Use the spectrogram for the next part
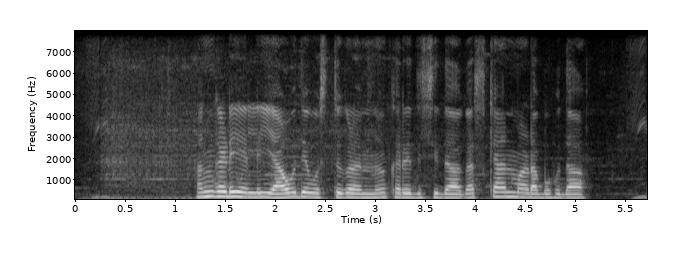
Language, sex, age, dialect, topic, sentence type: Kannada, female, 36-40, Central, banking, question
